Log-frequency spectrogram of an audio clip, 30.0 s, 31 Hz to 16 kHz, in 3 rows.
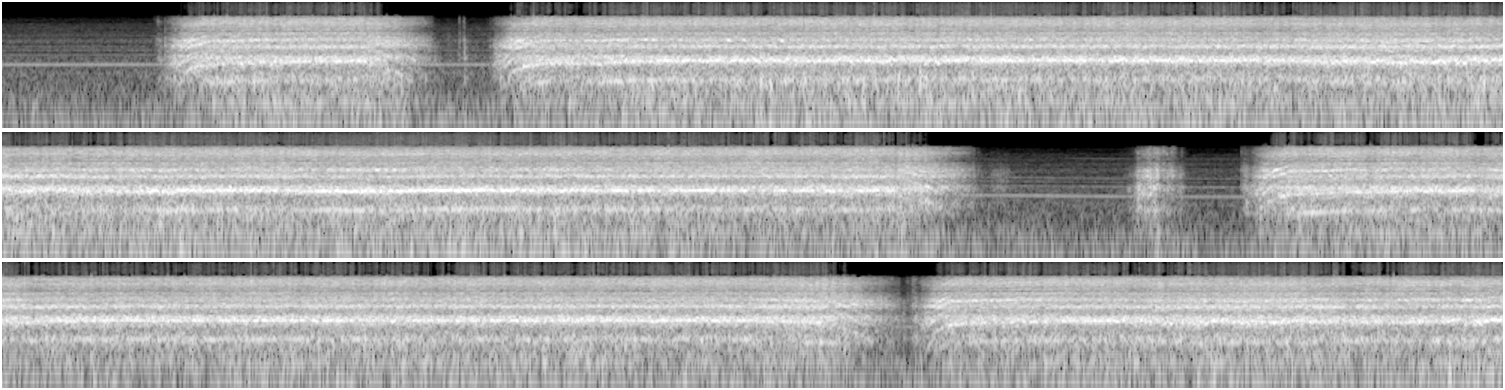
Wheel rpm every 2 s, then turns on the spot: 60, 120, 220, 230, 220, 220, 230, 220, 20, 150, 230, 230, 190, 180, 210.
none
